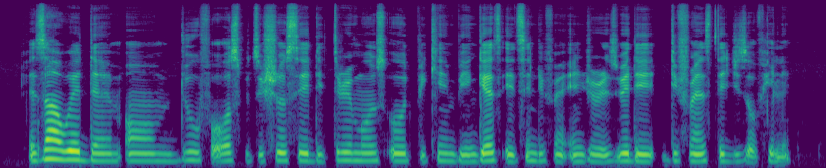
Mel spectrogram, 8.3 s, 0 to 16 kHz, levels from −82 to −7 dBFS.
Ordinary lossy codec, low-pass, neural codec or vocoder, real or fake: none; 14.4 kHz; none; real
